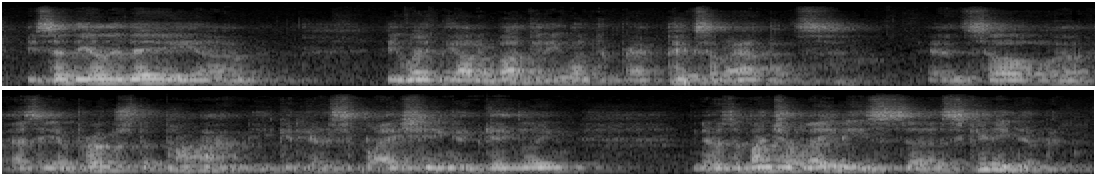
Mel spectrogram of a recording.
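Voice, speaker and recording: An older man telling jokes to a live audience in a clubhouse, with folksy, rambling set-ups and quick punchlines. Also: medium pitch, a little hiss or hum. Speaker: stand-up comedian. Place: clubhouse of a retirement community. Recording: roomy, distant mic in a hall.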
